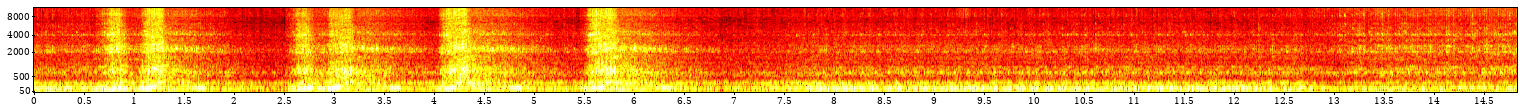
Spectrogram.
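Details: 1971 Ford Torino, rebuilt 302 V8 with C4 automatic, after idle mixture screws were adjusted evenly on both sides: a few sharp blips rising and dropping cleanly, then smooth, even low idle. It revs and idles clean; the carburetor, a little lean, needed only slight tweaking.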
